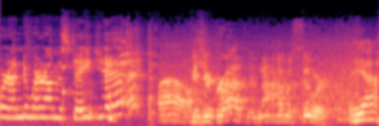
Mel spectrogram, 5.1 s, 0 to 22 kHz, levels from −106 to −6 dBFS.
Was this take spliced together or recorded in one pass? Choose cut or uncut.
cut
